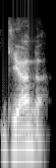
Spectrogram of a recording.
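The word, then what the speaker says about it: jñāna: in Tibetan which is gianna spell J and a and a in Sanskrit pronounced as Gianna so often you will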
